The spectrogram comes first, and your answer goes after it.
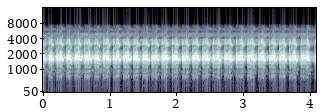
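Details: Frog giving a continuous run of loud, rapid, grating pulses at a fairly even volume throughout.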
